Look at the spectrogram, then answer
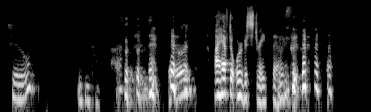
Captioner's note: laughs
